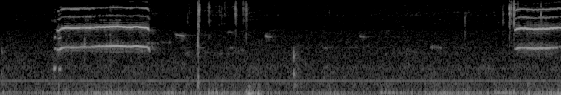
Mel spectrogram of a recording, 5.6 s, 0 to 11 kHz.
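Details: At a peregrine falcon nest on 23 May 2021, 19:40, where the male tends the females: a single loud wailing note, then quiet clicks and scrapes, then another wail begins at the end. A low hum runs throughout.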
